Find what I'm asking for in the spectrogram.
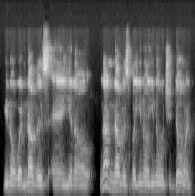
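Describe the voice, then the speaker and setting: A man's voice: mid-range voice, steady tone, brisk, darkish tone. A man in a casual group discussion, speaking informally and asking questions as a student of film.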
